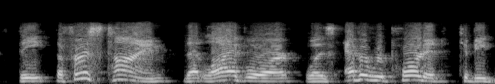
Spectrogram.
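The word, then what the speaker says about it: LIBOR: everybody's heard about uh everyone's heard about how liore uh was allegedly rigged everybody has probably heard about how lior was either broken or it's been fiddled with and the the first time that liore was ever reported to be broken or there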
